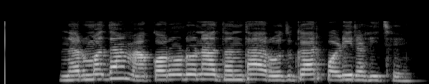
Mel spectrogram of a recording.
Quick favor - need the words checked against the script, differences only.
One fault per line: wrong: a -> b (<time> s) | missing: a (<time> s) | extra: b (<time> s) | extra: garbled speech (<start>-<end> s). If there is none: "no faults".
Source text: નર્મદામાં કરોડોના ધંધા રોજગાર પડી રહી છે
no faults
